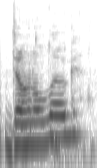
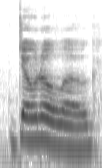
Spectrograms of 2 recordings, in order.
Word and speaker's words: Donal Logue: I went with, I'm going to pronounce this wrong, Donald Logue. – Oh, yeah. I believe it's Donal. Donal Logue? – Donal Logue.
